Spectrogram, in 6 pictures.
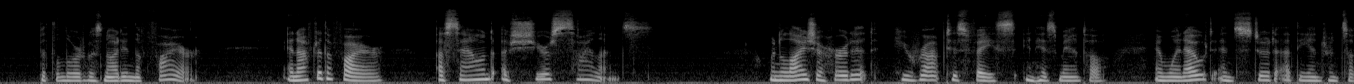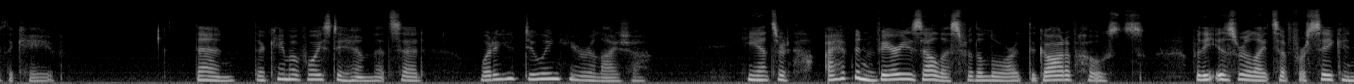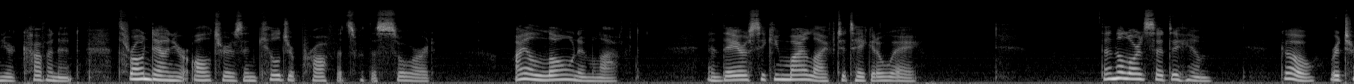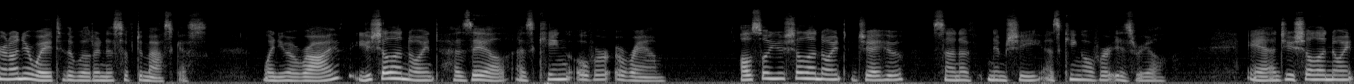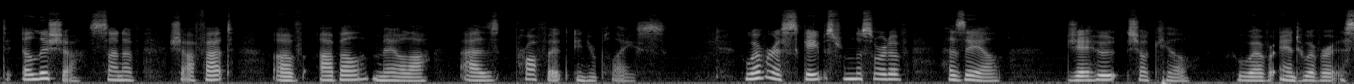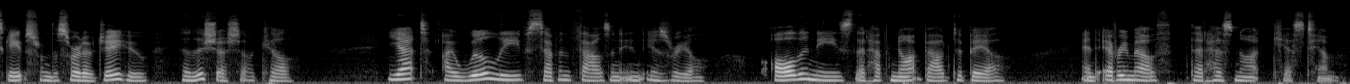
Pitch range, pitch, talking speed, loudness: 160-215 Hz, 185 Hz, 150 wpm, -25 LUFS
